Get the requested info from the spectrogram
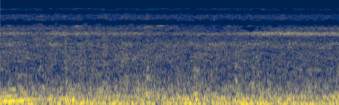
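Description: Thyssen escalator running: a steady low rumble and hum from the moving steps and drive, heard while riding on it.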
